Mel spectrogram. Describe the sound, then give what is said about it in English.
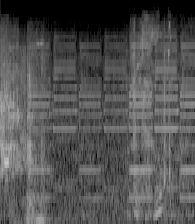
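A car engine swells as the vehicle drives past an alley, fades briefly, then rises again with a whining, shifting pitch as it reverses back to the alley. “Kane drives past the alley, then reverses back when he spots their car.”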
